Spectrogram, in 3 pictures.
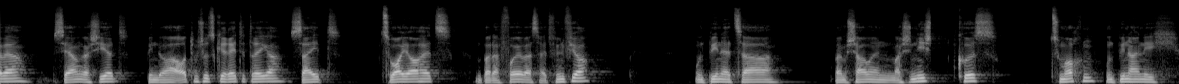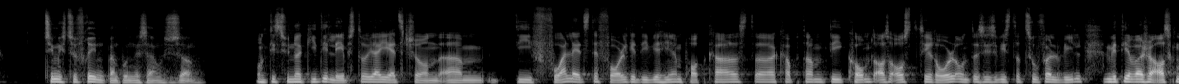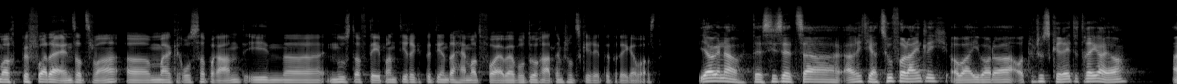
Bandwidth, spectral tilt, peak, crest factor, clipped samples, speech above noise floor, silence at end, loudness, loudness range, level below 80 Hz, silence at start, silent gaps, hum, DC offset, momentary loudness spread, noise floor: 15.5 kHz; -6 dB/octave; -6 dBFS; 18 dB; under 0.1%; 48 dB; 0 s; -25 LUFS; 4 LU; -56 dBFS; 0 s; 13.86-14.32 s, 30.22-30.56 s; none; under 0.1%; 10 LU; -72 dBFS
